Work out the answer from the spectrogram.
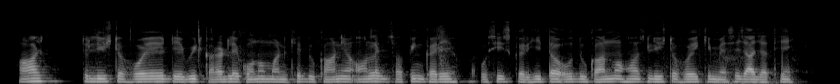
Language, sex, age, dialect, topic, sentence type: Chhattisgarhi, male, 18-24, Western/Budati/Khatahi, banking, statement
